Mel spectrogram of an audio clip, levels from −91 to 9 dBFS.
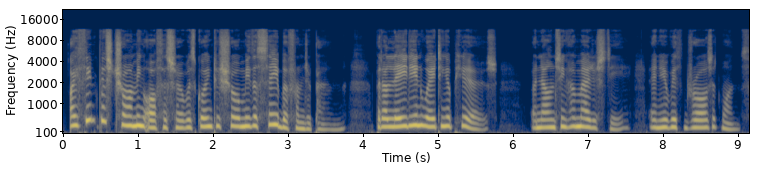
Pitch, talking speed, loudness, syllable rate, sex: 245 Hz, 185 wpm, -15 LUFS, 5.2 syllables/s, female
